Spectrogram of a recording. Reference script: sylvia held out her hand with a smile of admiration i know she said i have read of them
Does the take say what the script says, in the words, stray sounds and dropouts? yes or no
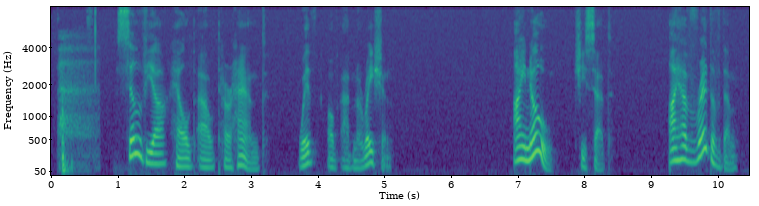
no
